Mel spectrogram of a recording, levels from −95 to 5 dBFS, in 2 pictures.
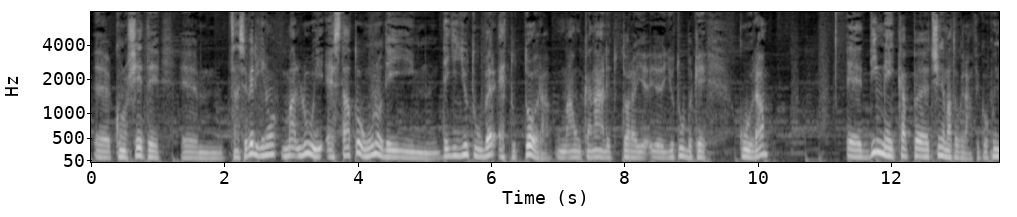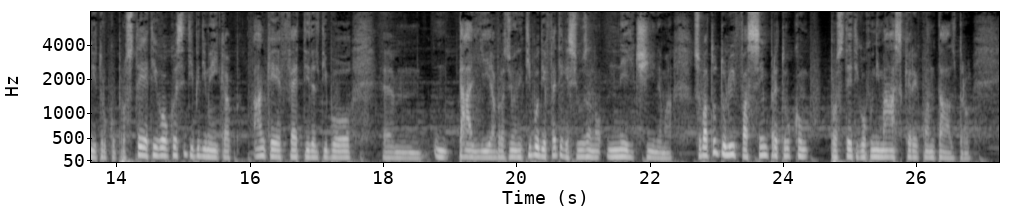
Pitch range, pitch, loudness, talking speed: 120-150 Hz, 130 Hz, -22 LUFS, 130 wpm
